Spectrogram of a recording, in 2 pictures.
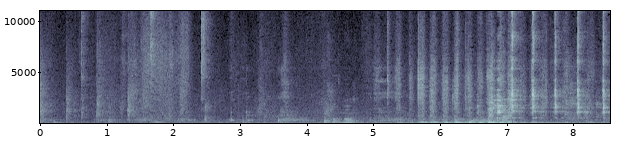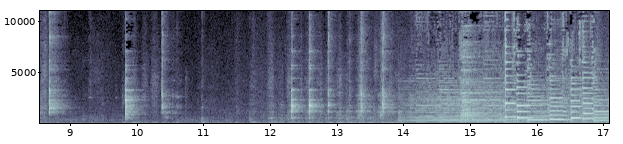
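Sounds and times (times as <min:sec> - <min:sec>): plucked guitar music: 0:13.9 - 0:17.0.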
